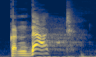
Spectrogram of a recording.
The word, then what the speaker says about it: conduct: But when it which is a noun or an adjective, when it comes to conduct, the second syllable stress, it becomes a verb.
